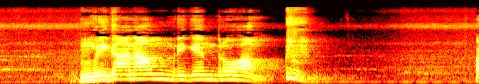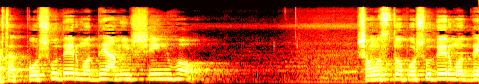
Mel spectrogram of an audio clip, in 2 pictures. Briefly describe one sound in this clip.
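A man sings a slow, drawn-out chant close to a microphone, in phrases with pauses between them.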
